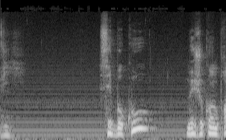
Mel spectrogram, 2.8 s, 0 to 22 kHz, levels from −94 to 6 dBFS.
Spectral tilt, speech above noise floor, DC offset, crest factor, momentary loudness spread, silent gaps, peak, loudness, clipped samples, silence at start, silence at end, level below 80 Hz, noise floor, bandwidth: -6.5 dB/octave; 22 dB; under 0.1%; 16 dB; 23 LU; none; -4 dBFS; -18 LUFS; under 0.1%; 0 s; 0 s; -46 dBFS; -37 dBFS; 14 kHz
